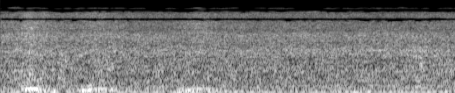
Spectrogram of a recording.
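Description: Steady low rumble of a demolition site heard from across the street, with a long-reach excavator working and wind buffeting the microphone. Three short low hums come in the first second.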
